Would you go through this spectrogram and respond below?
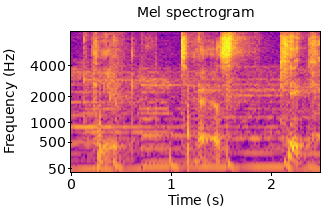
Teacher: Aspiration is a process, is a phonological process, which is exactly about a secondary modification, a puff of air, which is exactly a secondary modification that is superimposed on the primary articulation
